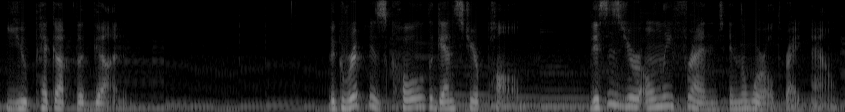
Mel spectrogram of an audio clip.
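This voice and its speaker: A woman's voice: lowish voice, takes it slowly, pauses often, music in the background. A woman reading scripted second-person story narration in a mock hard-boiled style, with wry asides.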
